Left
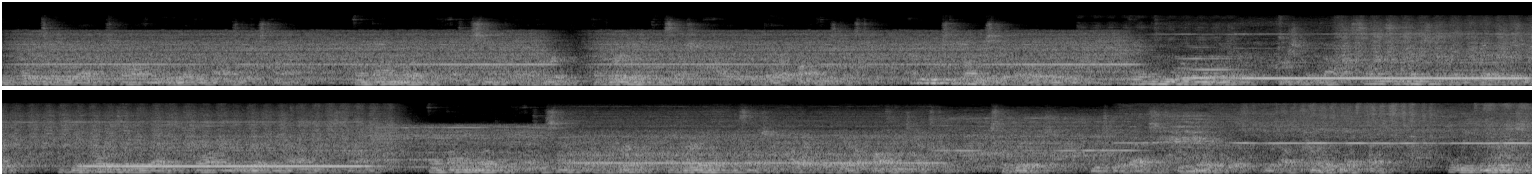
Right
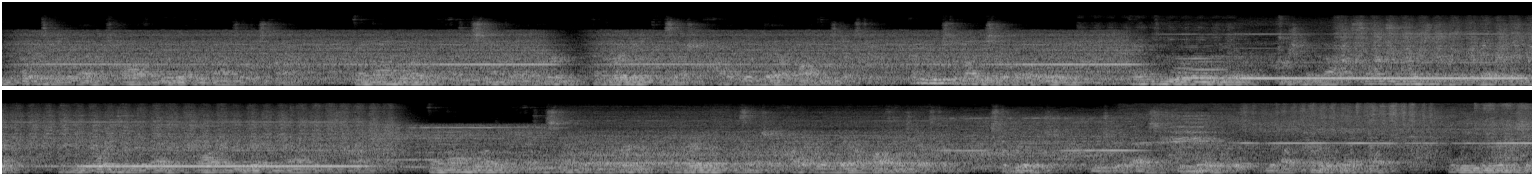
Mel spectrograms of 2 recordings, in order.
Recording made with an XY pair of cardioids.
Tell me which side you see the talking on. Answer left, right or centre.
left.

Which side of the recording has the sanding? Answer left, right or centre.
centre.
